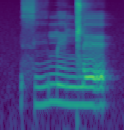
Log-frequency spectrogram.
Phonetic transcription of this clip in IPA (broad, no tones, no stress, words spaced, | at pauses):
se̤mẽ ŋ͡ǁɛ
